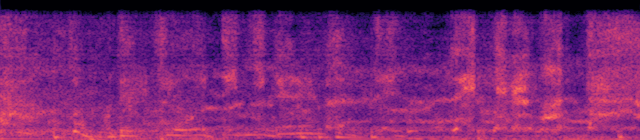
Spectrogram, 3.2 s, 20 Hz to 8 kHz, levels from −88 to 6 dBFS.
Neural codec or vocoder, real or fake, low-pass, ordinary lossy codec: codec, 24 kHz, 6 kbps, HILCodec; fake; 7.2 kHz; none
